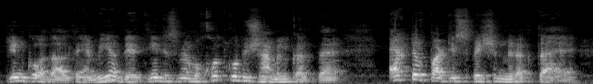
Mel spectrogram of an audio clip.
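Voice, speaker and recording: A man giving an explanatory law lecture, emphatic and deliberate, restating his points as he goes. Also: medium pitch, echoey room. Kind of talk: explanatory lecture mixing Urdu with English legal terms.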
